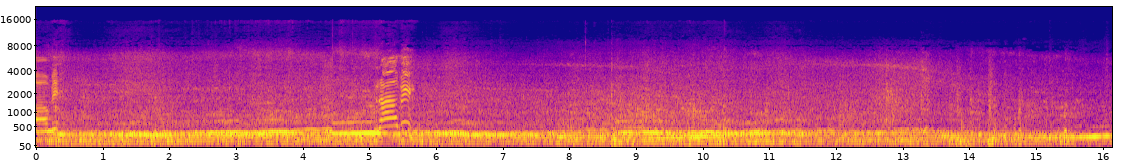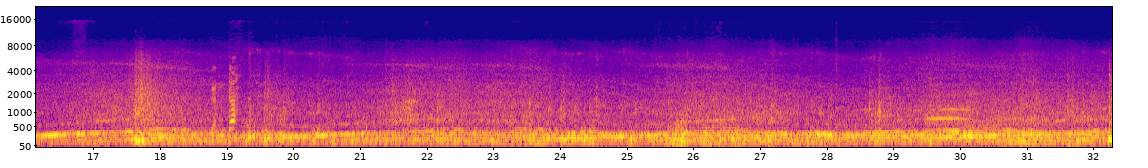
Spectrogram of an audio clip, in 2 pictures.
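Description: Formula 1 car engines heard from afar, their pitch climbing again and again as they accelerate, dropping back at each gear change.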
